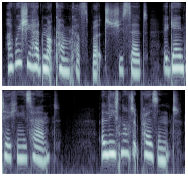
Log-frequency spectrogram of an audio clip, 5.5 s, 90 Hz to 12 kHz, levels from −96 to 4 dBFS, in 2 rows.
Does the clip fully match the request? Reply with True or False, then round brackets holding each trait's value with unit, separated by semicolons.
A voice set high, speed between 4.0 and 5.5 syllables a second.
True (245 Hz; 4.9 syllables/s)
